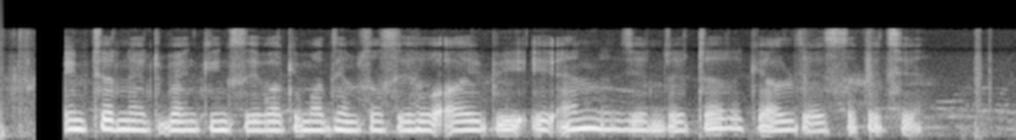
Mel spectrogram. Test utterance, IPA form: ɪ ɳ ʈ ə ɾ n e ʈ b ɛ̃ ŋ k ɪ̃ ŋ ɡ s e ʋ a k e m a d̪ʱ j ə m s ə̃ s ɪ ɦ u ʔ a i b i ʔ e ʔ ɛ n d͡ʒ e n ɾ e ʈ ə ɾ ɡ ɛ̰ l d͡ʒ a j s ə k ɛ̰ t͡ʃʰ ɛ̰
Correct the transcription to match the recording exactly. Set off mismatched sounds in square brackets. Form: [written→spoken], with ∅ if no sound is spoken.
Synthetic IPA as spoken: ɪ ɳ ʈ ə ɾ n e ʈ b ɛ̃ ŋ k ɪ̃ ŋ ɡ s e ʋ a k e m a d̪ʱ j ə m s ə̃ s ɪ ɦ [u→o] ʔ a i b i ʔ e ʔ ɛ n d͡ʒ e n ɾ e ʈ ə ɾ [ɡ→k] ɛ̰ l d͡ʒ a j s ə k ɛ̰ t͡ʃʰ ɛ̰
